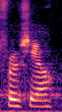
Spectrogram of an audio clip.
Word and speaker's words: Ferruccio: Is that how you say his name, you think? – Yeah, Ferruccio.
